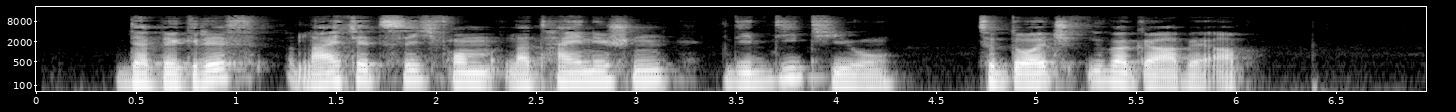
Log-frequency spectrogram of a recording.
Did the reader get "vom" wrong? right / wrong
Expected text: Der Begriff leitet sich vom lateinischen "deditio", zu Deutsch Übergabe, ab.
right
